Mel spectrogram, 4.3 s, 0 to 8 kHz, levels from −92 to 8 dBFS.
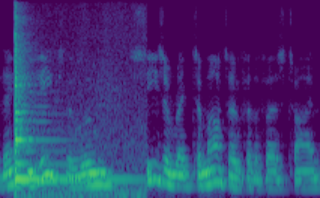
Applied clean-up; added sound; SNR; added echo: none; Bowed string instrument; -4 dB; reverberation time 0.3 s.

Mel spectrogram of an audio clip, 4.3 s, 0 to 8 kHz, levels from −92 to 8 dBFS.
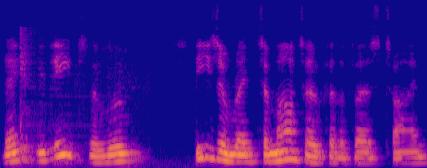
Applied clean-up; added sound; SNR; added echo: neural mask model DeepFilterNet 3.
